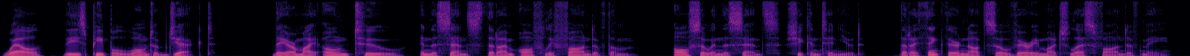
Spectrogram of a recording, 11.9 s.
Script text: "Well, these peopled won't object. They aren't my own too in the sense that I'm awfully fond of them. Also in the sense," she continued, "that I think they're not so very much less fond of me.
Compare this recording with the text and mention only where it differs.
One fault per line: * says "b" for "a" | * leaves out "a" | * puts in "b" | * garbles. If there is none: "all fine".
* says "people" for "peopled"
* says "are" for "aren't"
